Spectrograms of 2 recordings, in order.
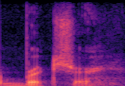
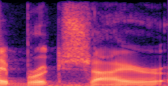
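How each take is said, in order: First: Brookshire with a reduced "-shur" ending; SHIRE as shur. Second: Brookshire ending in a full "shire", rhyming with fire; SHIRE as shy-er. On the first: Host asks co-host how to say the store, Brookshire as "Brook-shur". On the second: Host asks co-host how to say the store, Brookshire as "Brook-shy-er". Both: Shown as a demonstration. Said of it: "Do you say Brookshire or Brookshire?".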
